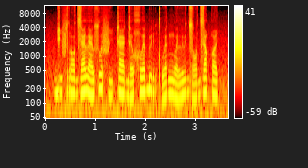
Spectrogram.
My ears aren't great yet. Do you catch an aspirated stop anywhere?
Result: no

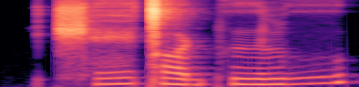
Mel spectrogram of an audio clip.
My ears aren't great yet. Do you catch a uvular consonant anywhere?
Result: no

